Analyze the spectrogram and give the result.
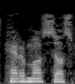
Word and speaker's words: hermosos: Y ojos hermosos, pero veneno yo tengo. – That's why, because you see, you shouldn't pronounce the H.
